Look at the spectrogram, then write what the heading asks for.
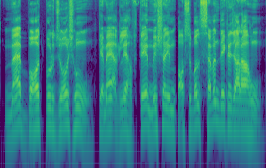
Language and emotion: Urdu, happy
